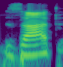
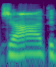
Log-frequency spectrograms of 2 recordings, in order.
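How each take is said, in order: First: The word begins with a 'z' sound. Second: The word begins with a 'j' sound. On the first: The speaker calls it right. "नुक्ता लग गया, अभी से आप पढ़ेंगे" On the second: The speaker calls it wrong. "सुनने में ही कितना अजीब लगता है ना"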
